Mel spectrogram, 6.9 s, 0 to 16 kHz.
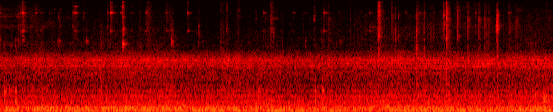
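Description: Running noise of an SJ X40 double-deck electric train heard inside the carriage: a steady low rumble with scattered light clicks and ticks as it rolls along a station platform.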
